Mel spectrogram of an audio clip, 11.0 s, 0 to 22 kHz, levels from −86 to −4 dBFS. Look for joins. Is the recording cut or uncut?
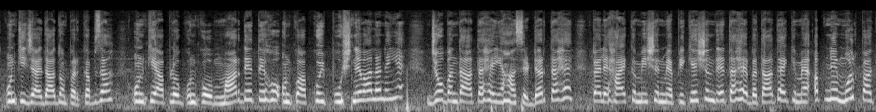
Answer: uncut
